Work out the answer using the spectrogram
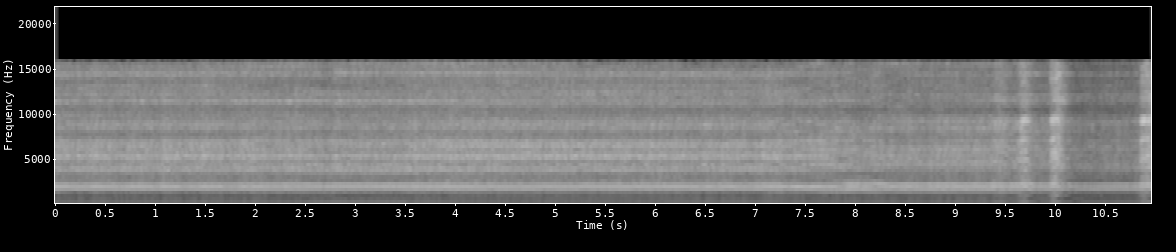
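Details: Traxxas Revo 3.3 nitro engine: high, steady buzzing idle at even pitch, then a couple of quick revs near the end; engine runs clean, though truck needs new transmission, spur gear, starter motor and one-way bearing.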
